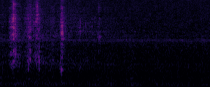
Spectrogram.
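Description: Near silence, with a few faint light clicks in the first half second from a stack of trading cards being shuffled through by hand.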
